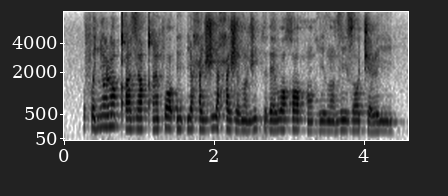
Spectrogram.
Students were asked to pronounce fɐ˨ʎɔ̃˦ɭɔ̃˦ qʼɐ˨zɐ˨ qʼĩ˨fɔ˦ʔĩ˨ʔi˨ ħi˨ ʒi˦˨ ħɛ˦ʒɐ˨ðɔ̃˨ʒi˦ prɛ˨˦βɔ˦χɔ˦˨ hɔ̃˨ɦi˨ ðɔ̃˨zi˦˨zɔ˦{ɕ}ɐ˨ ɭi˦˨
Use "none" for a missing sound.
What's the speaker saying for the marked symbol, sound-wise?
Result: t͡ʃ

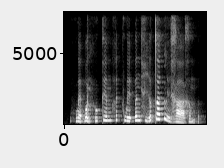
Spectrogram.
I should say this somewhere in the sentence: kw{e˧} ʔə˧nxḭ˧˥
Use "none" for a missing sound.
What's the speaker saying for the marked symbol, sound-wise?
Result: e˨˦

